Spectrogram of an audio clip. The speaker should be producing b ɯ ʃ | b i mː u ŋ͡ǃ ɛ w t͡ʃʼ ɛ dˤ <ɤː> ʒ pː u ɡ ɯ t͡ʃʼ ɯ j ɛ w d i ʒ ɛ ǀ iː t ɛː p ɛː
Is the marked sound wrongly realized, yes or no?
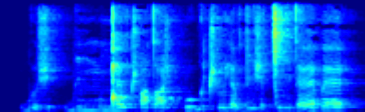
no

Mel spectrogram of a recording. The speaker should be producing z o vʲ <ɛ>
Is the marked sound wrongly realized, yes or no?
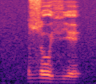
yes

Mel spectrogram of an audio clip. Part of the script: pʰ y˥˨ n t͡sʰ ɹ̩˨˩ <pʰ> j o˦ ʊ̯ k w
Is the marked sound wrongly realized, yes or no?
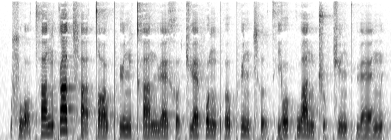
yes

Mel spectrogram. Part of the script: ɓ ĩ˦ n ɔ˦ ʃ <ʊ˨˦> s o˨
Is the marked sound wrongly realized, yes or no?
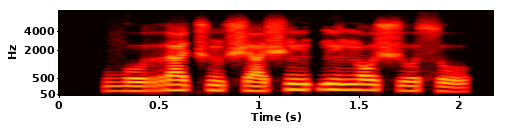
no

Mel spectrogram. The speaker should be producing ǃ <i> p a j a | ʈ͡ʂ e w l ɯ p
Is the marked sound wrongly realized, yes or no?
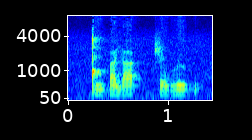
no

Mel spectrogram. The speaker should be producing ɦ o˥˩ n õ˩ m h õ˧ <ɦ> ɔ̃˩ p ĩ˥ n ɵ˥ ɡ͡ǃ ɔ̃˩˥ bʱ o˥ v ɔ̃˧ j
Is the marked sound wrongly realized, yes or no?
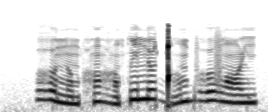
no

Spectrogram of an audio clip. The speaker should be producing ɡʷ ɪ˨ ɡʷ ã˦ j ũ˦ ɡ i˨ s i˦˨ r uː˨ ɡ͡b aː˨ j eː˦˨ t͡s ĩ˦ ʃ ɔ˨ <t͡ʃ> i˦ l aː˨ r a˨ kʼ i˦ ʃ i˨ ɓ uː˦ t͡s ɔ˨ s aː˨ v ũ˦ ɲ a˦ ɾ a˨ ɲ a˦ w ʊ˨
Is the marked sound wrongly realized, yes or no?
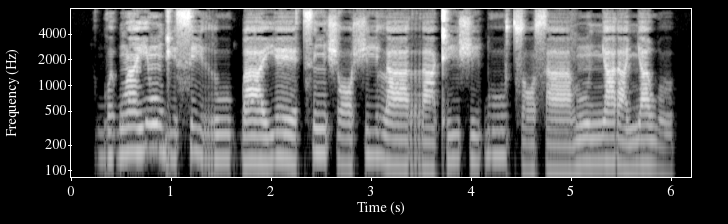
yes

